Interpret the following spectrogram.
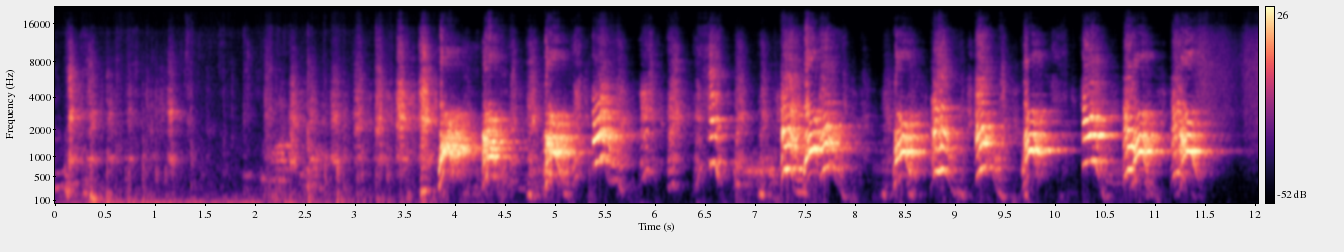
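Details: Pomeranians in a duet barking session, high sharp yapping barks starting after a quiet opening, then fast irregular volleys of overlapping barks from two dogs.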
